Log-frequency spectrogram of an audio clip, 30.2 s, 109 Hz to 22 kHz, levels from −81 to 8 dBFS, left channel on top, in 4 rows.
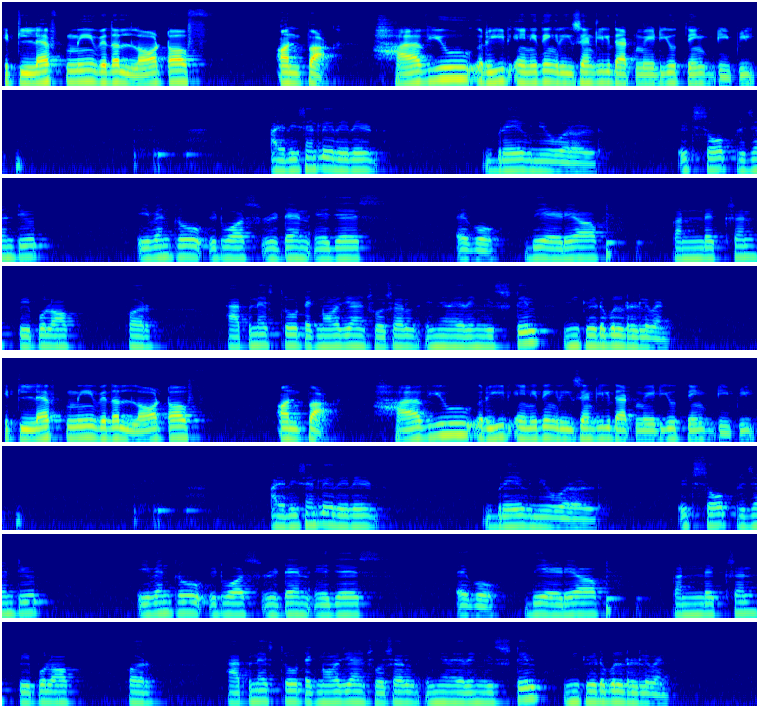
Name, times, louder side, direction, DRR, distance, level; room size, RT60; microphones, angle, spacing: voice 1, 0.0-2.0 2.7-3.3 3.7-7.5, left 4 dB, 80° left, 0.6 m, -33 dB
voice 2, 9.1-9.5 10.2-11.3 12.4-13.5 14.3-15.5 16.4-19.0 19.6-20.0 20.3-21.3 21.8-23.4 23.9-24.2 24.9-29.3, equal, 15° left, 0.7 m, -42 dB
22.5 x 9.0 x 3.9 m
head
